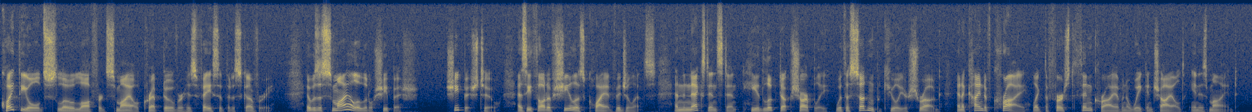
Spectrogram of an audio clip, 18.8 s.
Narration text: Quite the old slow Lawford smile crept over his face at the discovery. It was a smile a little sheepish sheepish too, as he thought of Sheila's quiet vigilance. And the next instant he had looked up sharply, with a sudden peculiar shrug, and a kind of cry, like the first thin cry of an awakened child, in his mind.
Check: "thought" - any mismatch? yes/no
no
